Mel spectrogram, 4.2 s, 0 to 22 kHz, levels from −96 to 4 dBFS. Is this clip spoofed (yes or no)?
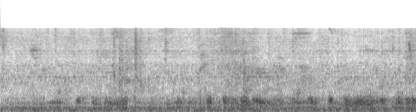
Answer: yes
